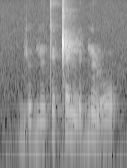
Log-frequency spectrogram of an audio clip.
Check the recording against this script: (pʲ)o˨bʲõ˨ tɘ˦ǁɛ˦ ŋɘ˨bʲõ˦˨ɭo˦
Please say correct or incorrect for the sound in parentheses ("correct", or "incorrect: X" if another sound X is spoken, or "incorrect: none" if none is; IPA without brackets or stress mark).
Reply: incorrect: bʲ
